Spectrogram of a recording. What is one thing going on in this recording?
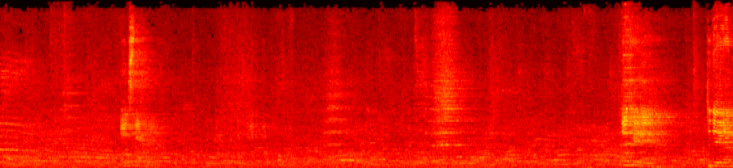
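A woman speaks with animation through a microphone and loudspeakers in an echoing hall.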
